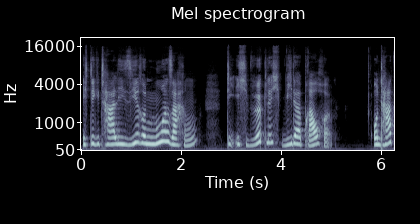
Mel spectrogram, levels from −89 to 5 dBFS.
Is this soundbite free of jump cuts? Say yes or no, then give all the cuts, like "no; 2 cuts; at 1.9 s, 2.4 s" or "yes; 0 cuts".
yes; 0 cuts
